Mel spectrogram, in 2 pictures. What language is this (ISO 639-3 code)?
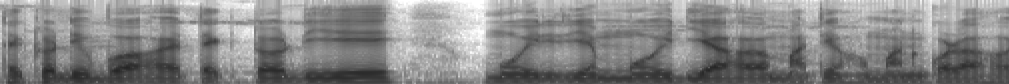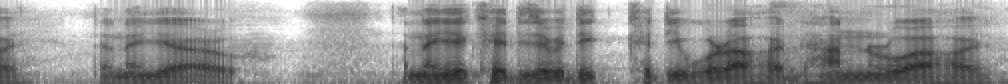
asm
